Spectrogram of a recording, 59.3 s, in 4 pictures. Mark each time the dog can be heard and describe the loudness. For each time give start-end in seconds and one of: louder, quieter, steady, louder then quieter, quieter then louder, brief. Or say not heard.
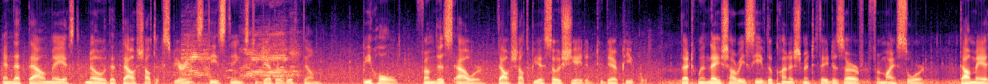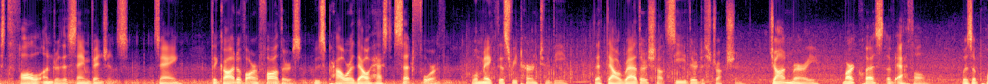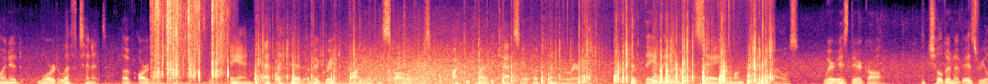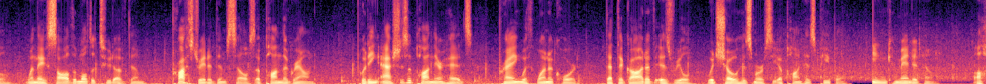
not heard.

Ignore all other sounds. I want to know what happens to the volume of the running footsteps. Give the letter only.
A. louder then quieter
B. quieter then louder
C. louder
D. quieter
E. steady
B.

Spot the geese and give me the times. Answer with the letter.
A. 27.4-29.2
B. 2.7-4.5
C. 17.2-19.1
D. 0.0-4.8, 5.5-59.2
B.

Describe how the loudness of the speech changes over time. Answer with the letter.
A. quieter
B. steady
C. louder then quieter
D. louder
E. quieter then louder
B.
